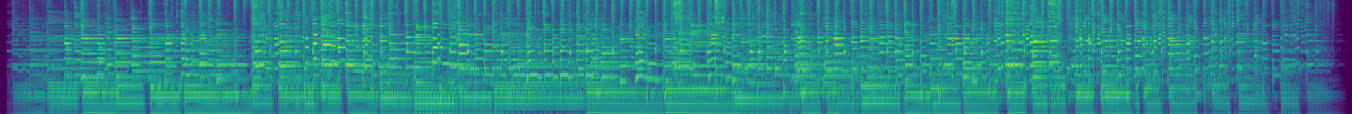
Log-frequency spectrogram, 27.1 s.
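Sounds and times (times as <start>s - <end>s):
flamenco falseta: 0.2s - 26.9s.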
